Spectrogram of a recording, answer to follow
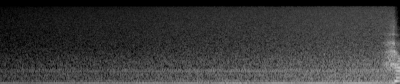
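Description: Steady hiss with a low hum, growing gradually louder and then cutting off abruptly near the end.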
